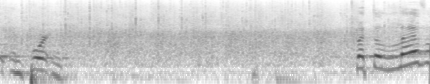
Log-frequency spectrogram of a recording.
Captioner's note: audience applauding loudly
